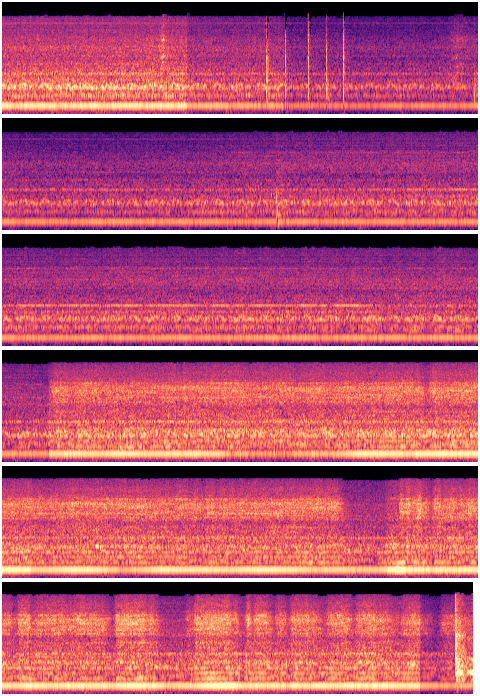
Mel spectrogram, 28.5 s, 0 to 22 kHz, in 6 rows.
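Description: Plus Mill S5 dental 5-axis milling machine's spindle running with a steady hum while its small end mill cuts abutments from a zirconia disc. The cutting hiss grows louder about halfway through, with a few scattered clicks.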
